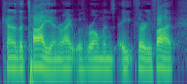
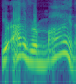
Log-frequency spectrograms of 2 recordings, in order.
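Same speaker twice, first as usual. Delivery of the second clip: higher, indignant retold outburst; mad disbelief; 7 semitones higher than usual. Husband furious at wife who won't lie to save their son. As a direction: hurl the disbelief at her. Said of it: "I was mad".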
